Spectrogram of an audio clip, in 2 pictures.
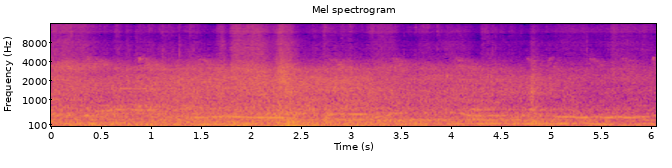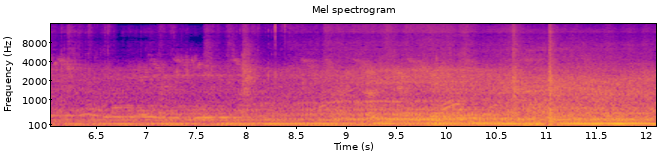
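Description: A plastic sack rustles as it is handled.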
